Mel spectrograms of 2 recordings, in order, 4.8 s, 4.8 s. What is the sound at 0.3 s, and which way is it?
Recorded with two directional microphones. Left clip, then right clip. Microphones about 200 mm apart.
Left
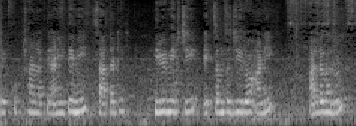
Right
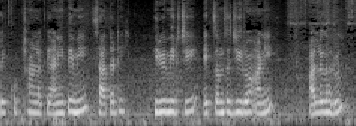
A woman's voice, 55° right (ahead or behind).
